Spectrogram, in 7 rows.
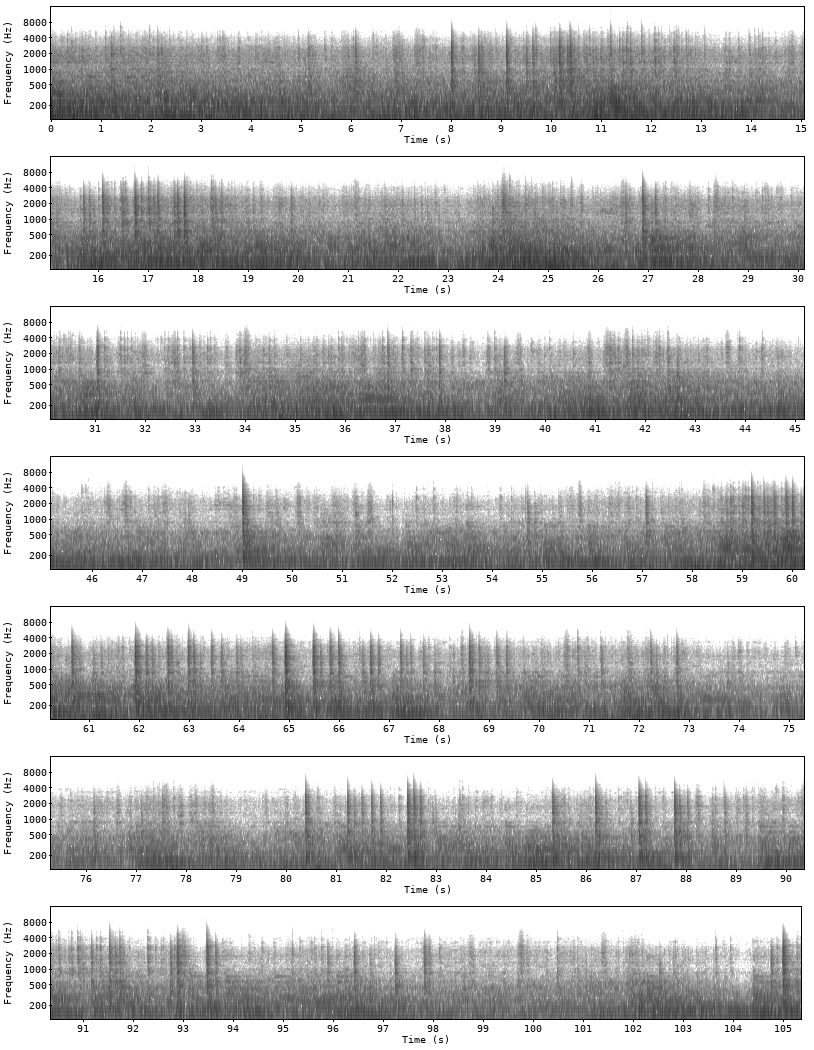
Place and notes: Troon, Camborne, Cornwall, UK - A Fence In The Wind
This recording uses two contact microphones to pick up the vibrations made by the wind passing over a metal wire fence. The weather wasn't overly windy, but enough to have an effect on the object. I used two Jrf contact microphones a Sound Devices Mixpre-D and a Tascam DR-100 to make my recording.
10 February 2016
